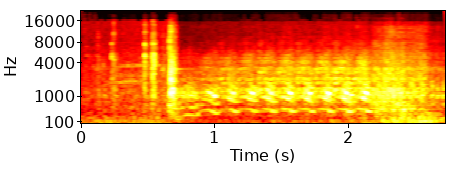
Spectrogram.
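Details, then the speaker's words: 1967 Toyota Corona RT40 first start after long storage: fires first crank then uneven loping idle, needs feathering throttle to keep running; owner suspects stale fuel and cold engine. "you've got to feather it to keep it running"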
